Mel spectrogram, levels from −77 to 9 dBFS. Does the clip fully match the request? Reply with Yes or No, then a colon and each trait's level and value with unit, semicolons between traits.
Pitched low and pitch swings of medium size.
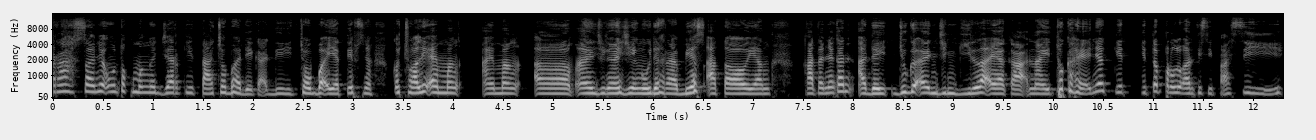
No: high, 230 Hz; average, 3.0 semitones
